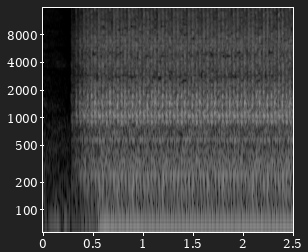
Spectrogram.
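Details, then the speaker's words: 1.9 dCi diesel after cleaning the sensor: steady idle with even clatter, no sharp surging; before cleaning revs rose and fell sharply, jerked and ignored the throttle pedal. "працює вже більш-менш рівненько нема таких різких ніяких скачків"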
